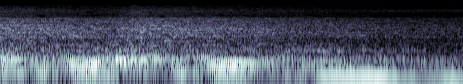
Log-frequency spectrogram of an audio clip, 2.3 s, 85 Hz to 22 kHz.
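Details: Hyundai-scanned petrol engine (about 100,000 on it) after spark plug repair and adaptive value reset: smooth, even revving with no misfires. Before repair it had misfires, had once stalled while driving, and the plugs were leaking spark.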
